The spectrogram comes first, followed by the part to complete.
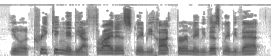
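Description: An unremarkable speaking voice from a man, fairly high in pitch, with lively intonation and a moderate pace, in a dry, close sound with no echo and a very clean recording against a silent background. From Trinidad, raised in Boston. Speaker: school committee member. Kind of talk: casual interview chat. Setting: studio.

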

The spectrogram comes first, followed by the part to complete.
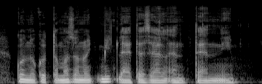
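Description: In a very clean recording with a silent background and a dry, close sound with no echo, a man speaks with an ordinary speaking voice, fairly low in pitch and with fairly even intonation. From Hungary, Great Plain near the Tisza. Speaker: documentary filmmaker and environmental activist. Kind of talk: interview.

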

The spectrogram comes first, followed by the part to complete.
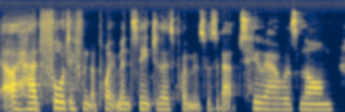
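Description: The intonation stays fairly even in an English accent, captured on a very clean recording with a silent background. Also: woman. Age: 40s. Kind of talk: interview monologue.

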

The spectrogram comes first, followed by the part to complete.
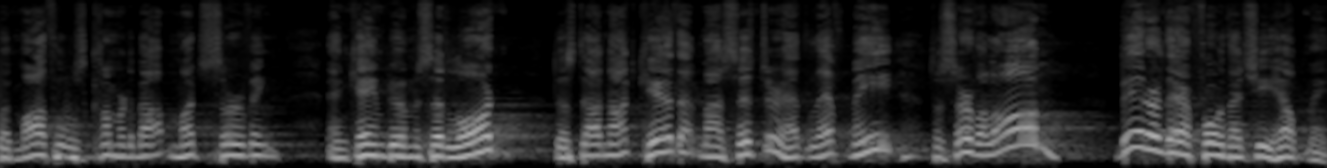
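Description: A man speaks in an animated tone at a high pitch. His pitch variation is ordinary. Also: moderate pace. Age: 80s. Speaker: preacher. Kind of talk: sermon. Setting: church. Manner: animated, fervent, with frequent shouted hallelujahs and call-and-response urging.

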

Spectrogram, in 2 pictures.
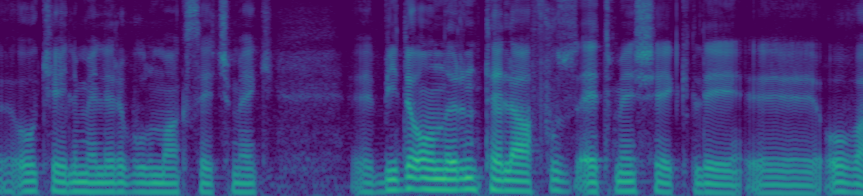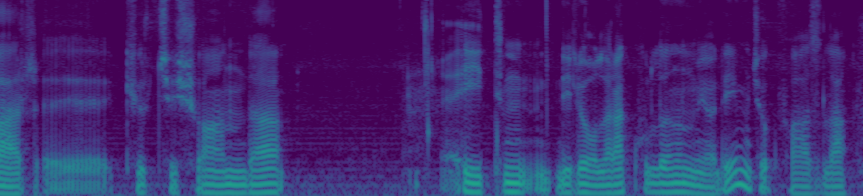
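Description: Very slowly, a man with a very deep, low pitch and a dark, mellow tone speaks in a Kurdish accent, his pitch varying in an ordinary way. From Cizre, southeastern Turkey. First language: Kurdish (speaking Turkish). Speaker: musician and school counselor. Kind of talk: casual chat. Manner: halting.

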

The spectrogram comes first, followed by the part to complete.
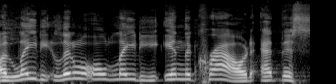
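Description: A man with an American accent and lively intonation, at a moderate pace, in a dry, close sound with no echo. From northern California. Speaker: guest preacher. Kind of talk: sermon. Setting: church.

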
